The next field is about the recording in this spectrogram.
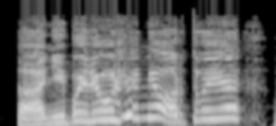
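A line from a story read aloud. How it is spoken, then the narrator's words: Frightened wailing, crying. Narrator (Russian): в испуге завопил бородатый, плача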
